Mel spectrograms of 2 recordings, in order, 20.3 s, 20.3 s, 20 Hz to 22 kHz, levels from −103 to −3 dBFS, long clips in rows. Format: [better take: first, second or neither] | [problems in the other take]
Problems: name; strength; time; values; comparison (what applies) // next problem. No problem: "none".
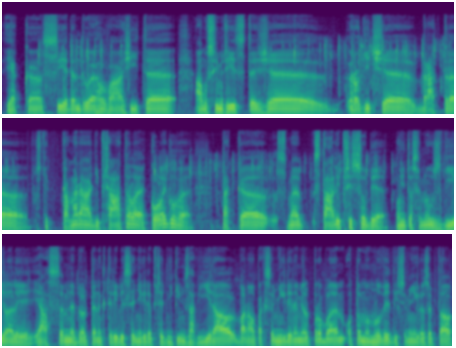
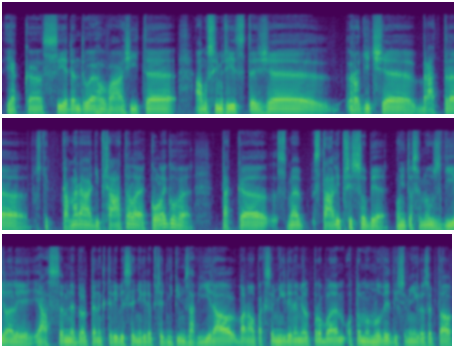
second | household noises; noticeable; throughout; 15 dB below the speech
